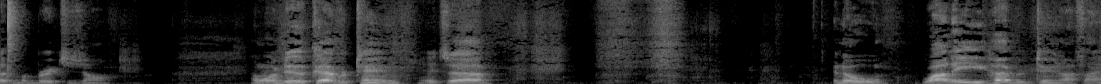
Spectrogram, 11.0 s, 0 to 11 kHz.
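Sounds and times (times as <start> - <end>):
man breathing softly: 1.7 - 2.5.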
